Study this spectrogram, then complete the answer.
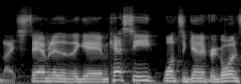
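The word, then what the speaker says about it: Kessié: How is his name not Kessier, by the way? People always pronounce his name Kessie, but isn't that E literally mean it's Kessier?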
